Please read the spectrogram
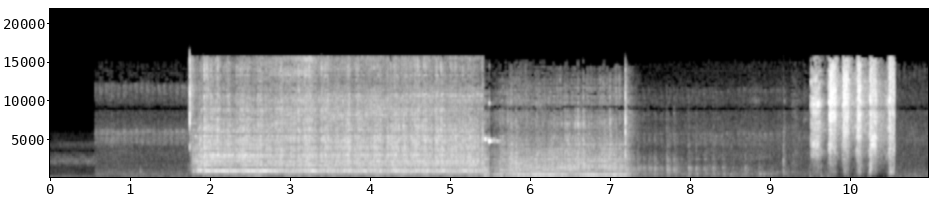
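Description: Drill press running with a steady whine, boring a hole in a wooden block with a tape-marked drill bit; its note changes partway through. It stops about three-quarters of the way in, and a few sharp knocks follow near the end.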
